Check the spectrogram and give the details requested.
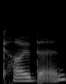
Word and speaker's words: Cockburn: Western Australia it's called it's spelt Cockburn but it's pronounced Coburn so maybe he's Elko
